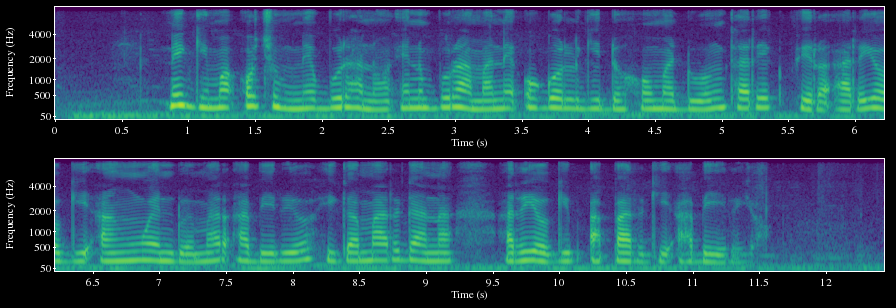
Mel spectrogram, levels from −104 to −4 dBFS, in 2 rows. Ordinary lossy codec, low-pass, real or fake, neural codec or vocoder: none; 7.2 kHz; real; none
